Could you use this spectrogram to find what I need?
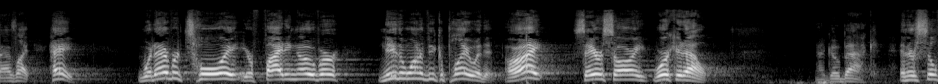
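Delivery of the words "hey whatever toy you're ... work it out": loud, higher parental yell. Retold or imitated. Dad yelling upstairs to stop the girls fighting, loud. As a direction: bellow it up the stairs, firm dad. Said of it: "I yell up once again".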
